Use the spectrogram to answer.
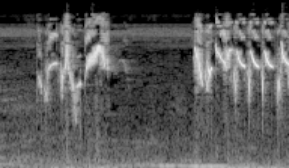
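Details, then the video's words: Black-throated canary tutor song for songbird training: a few jumbled high slurred notes, a quiet pause, then a rapid regular volley of sharp, repeated down-sweeping whistles. "blacktroath gacor cocok untuk masteran"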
